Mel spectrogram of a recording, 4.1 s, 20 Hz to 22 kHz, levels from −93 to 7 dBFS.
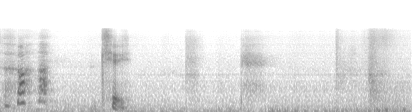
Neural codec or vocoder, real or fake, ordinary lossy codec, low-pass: codec, 16 kHz, 0.3 kbps, FocalCodec; fake; none; none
